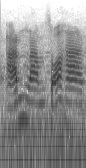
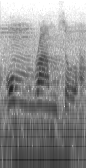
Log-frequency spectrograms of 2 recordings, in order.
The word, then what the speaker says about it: Om Ram Soha: Thay vì đọc là Án Lam Xóa Ha theo Hán Việt Việt Nam đó, thì nên đọc là Om Ram Soha, Om Ram Soha, Om Ram Soha.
